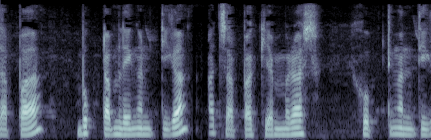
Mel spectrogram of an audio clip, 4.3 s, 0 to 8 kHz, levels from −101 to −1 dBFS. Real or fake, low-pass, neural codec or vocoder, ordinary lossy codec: real; 7.2 kHz; none; MP3, 48 kbps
